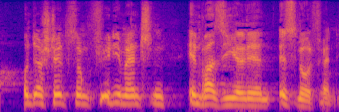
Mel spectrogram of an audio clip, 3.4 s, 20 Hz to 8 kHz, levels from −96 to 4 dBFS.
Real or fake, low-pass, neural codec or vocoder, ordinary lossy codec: real; none; none; none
